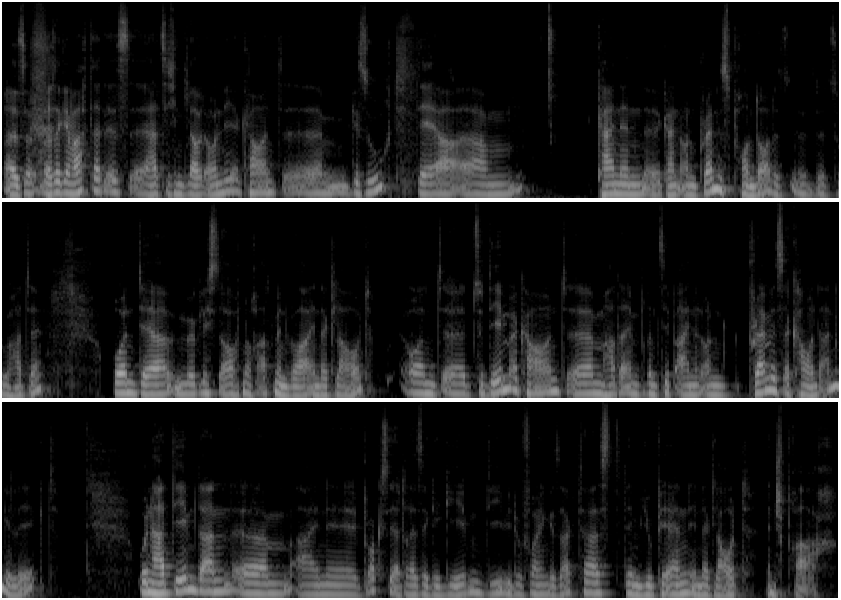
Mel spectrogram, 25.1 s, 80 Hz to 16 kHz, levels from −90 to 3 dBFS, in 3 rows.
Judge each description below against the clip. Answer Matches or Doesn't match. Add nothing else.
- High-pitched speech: Doesn't match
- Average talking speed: Matches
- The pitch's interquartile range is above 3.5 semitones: Doesn't match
